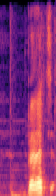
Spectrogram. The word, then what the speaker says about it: bit: While the hefty majority of Americans pronounce the word bit like sit, there are some people, particularly in parts of Colorado, who say it like bet.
